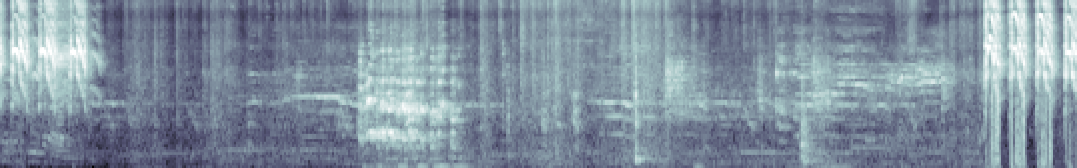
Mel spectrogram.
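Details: Rose-ringed (green ringneck) parakeets in a colony breeding setup with chicks and breeder pairs give short bursts of harsh, rapid, high screeches that open and close the passage, with softer chatter, fluttering and faint tonal sounds in between.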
